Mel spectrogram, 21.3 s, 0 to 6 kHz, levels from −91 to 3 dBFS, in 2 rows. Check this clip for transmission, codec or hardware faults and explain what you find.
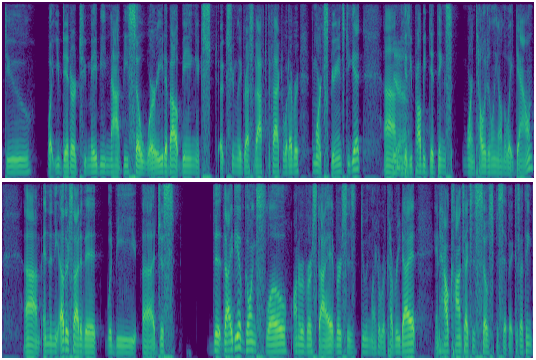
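One fault runs through the whole clip: aliasing. The speech was resampled down without an anti-aliasing filter, in a way that fits a drop from 44.1 kHz to 12 kHz. Energy above 6 kHz folds back into the band at roughly 15 dB below the speech, so sibilants turn gritty and metallic and the spectrum runs hard up to the 6 kHz edge.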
